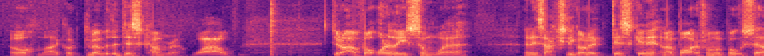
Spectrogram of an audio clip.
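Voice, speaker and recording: A man in his fifties with a lowish voice and plenty of gravelly creak. He chats casually and nostalgically as he browses, wandering from thought to thought as if thinking aloud for the viewer. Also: fairly bright tone. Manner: rambling, chatty, musing aloud to the viewer. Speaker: retro collector presenting a video.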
